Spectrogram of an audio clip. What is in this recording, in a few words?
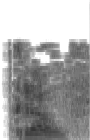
icelandic grey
